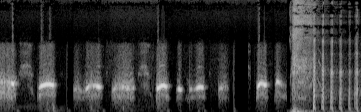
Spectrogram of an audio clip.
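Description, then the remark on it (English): A person whistles a string of short, clear notes with brief pauses between them, fairly loud, then breaks into a rapid, raspy fluttering trill at the end. No one speaks. “I heard that you can whistle. Can you do some whistling for me?”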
